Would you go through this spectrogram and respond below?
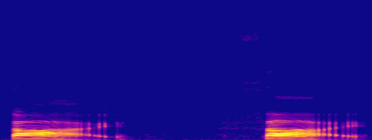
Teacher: all of these I'm like making the next vowel sound so my mouth is already moving to the next vowel sound as I'm making my th sound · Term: unvoiced th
